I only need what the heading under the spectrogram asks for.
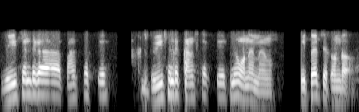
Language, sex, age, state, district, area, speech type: Telugu, male, 30-45, Andhra Pradesh, Srikakulam, urban, conversation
